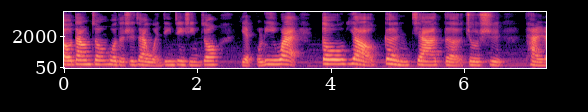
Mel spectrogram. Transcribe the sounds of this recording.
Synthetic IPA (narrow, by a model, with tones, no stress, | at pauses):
o˧˥ʊt̪ɑ˥ŋʈ͡ʂʊ˥ŋxwɔ˥˩ʈ͡ʂɤ˨˩ʂɻ̩˥˧t͡sa˥˩ɪwə˨˩nt̪i˥˧ŋt͡ɕi˥˩ŋɕi˧˥ŋʈ͡ʂʊ˥ŋ | jɛ˨˩pu˧˦li˥˧wa˥˩ɪ | t̪o˥ʊjɑ˥˧ʊkə˥˩ŋt͡ɕja˥d̪̥ə˨t͡ɕjo˥˧ʊʂɻ̩˥˩ | t̪ʰa˨˥nɻ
